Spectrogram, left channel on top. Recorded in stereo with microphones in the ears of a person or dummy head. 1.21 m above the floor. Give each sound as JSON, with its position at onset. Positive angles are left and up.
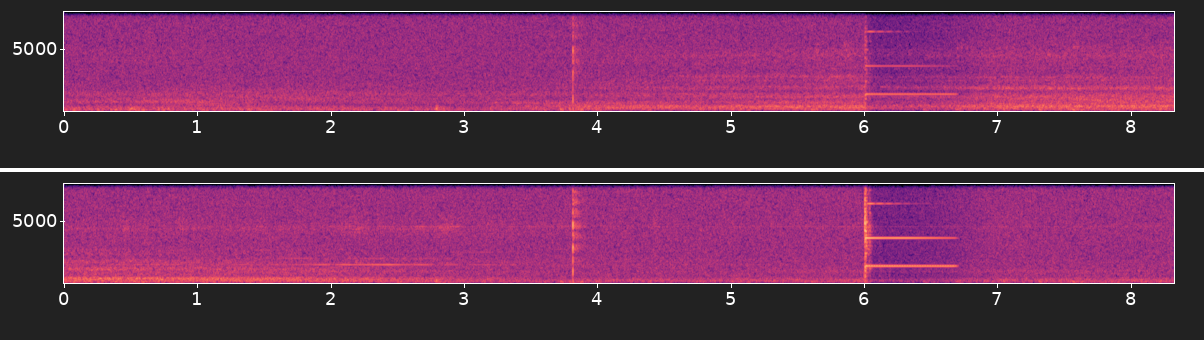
{"t": 3.8, "sound": "a finger snap", "side_deg": -15}
{"t": 6.0, "sound": "a bell", "side_deg": -50}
